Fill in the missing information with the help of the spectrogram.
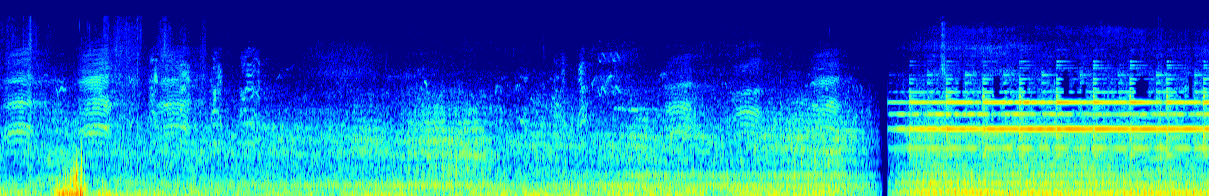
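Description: Birds calling over outdoor background, with a short thump about a second in. From about nine seconds in, General Signals electronic level-crossing bells ring loudly and steadily, a repeating high electronic tone that signals the crossing is active for an approaching train.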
